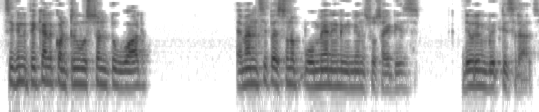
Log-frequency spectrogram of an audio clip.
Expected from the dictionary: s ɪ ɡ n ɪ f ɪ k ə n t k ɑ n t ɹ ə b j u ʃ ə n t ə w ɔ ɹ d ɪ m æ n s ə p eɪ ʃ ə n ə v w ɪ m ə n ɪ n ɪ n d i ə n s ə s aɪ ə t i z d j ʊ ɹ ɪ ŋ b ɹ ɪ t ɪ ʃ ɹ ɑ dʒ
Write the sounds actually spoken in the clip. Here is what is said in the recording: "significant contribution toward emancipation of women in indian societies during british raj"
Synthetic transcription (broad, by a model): s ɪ ɡ n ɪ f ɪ k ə n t k ɑ n t ɹ ə b j u ʃ ə n t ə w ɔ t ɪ m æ n s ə p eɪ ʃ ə n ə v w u m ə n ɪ n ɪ n d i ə n s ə s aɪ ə t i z d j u ɹ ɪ ŋ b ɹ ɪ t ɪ s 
